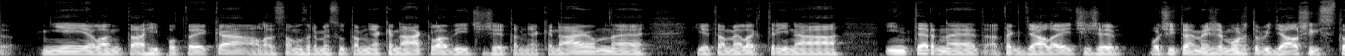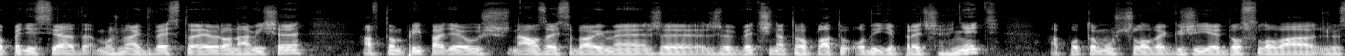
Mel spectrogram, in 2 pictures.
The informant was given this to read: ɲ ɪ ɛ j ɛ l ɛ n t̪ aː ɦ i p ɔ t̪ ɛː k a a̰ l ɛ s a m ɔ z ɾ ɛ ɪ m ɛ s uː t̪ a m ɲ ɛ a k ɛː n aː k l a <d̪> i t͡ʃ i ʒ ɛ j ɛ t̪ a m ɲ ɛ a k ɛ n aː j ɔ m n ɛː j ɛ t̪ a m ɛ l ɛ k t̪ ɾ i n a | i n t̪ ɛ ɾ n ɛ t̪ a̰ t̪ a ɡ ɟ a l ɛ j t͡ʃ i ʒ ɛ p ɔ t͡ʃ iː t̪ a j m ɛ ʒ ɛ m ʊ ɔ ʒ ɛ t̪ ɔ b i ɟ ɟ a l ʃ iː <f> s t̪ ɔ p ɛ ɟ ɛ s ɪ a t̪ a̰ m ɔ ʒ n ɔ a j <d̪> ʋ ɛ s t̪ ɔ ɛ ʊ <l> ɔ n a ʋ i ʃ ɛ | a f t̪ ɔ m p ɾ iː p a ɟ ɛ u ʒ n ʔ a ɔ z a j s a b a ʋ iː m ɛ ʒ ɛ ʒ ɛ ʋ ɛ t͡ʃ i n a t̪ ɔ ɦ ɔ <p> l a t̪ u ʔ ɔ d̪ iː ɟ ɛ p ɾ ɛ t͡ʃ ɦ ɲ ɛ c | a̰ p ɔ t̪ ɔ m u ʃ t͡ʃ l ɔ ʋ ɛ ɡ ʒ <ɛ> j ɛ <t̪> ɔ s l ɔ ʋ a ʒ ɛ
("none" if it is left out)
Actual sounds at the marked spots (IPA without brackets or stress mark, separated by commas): d̪, x, d̪, ɾ, p, i, d̪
